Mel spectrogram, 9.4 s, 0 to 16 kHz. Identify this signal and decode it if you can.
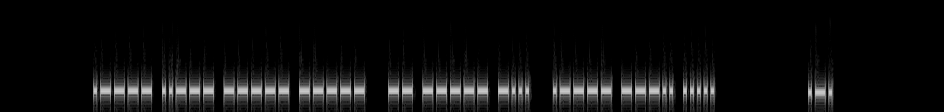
Morse code, heard as a keyed tone, about 36 wpm, 700 Hz. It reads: 1200 M0B 185 R
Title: Worked All Europe DX Contest - QTC Exchange - 35wpm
